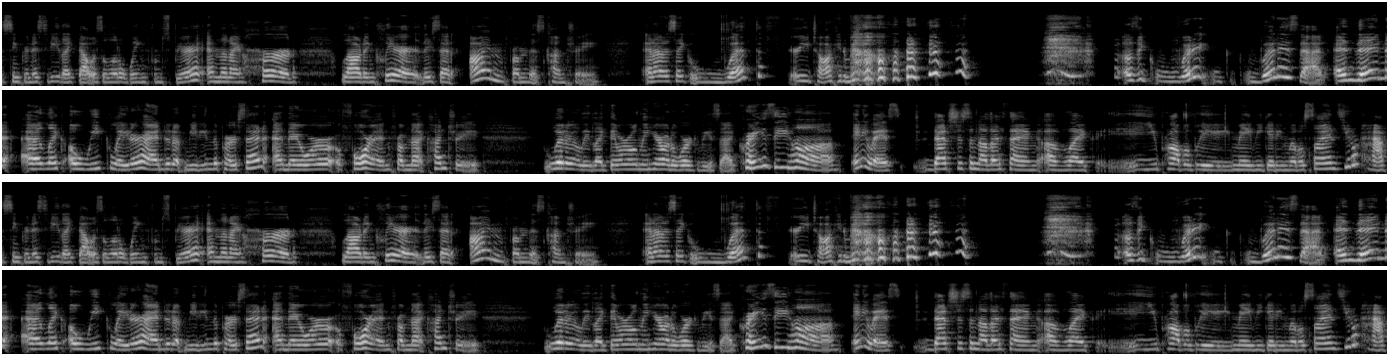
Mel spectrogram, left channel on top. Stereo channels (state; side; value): normal; both; correlation 0.88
